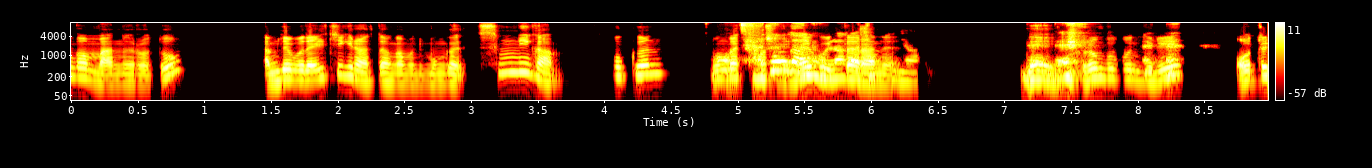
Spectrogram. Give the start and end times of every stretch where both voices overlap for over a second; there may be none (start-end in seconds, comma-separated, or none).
4.8-6.3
